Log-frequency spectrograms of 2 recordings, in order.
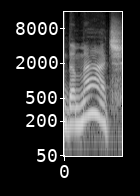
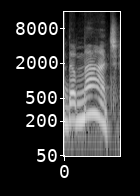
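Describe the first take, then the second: Both takes have the same delivery.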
